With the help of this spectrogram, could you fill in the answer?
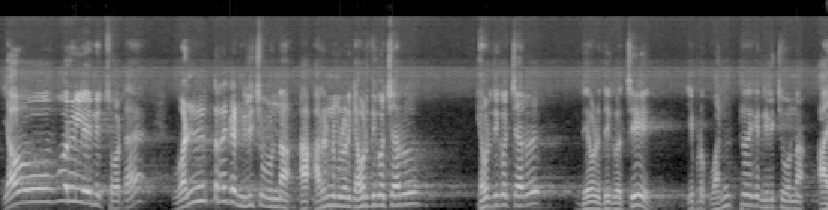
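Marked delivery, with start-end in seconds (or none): none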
